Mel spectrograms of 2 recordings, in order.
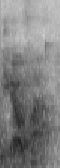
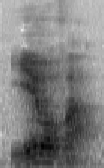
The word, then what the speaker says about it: Jeová: Na Idade Média, especificamente no século XIV, foram inseridas no tetragrama as vogais de Adonai. O Y é semiconsoante no alfabeto hebraico. O resultado é a pronúncia Jeová.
